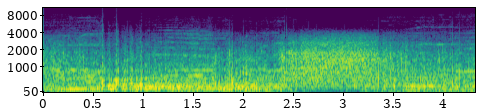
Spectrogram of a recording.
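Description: Fireworks going off in a dense display: a continuous crackle and rumble of bursts, swelling into a thick crackling patch about halfway through.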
